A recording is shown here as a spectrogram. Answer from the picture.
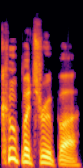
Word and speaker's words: Koopa Troopa: So, I believe he's letting us know right there that it is actually supposed to be pronounced Koopa Troopa.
